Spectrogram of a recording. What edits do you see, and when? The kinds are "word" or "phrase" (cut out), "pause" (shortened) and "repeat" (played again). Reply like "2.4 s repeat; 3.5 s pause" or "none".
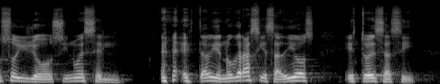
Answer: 1.3 s pause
